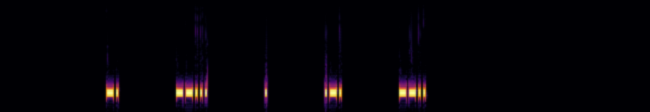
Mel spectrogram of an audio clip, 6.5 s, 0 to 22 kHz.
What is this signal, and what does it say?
Morse code, heard as a keyed tone, about 53 wpm, spaced as for 14 wpm, 700 Hz. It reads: N7ERZ
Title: USA Call Signs - 5 Characters - 8x Character Spacing - 50wpm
